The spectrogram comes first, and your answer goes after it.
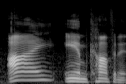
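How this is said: It is said firmly and with conviction.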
